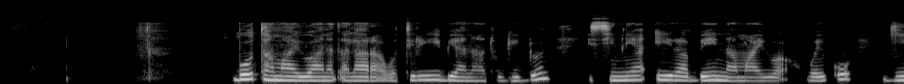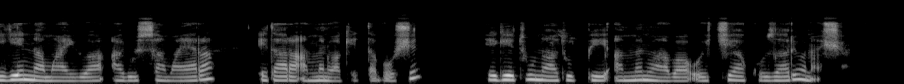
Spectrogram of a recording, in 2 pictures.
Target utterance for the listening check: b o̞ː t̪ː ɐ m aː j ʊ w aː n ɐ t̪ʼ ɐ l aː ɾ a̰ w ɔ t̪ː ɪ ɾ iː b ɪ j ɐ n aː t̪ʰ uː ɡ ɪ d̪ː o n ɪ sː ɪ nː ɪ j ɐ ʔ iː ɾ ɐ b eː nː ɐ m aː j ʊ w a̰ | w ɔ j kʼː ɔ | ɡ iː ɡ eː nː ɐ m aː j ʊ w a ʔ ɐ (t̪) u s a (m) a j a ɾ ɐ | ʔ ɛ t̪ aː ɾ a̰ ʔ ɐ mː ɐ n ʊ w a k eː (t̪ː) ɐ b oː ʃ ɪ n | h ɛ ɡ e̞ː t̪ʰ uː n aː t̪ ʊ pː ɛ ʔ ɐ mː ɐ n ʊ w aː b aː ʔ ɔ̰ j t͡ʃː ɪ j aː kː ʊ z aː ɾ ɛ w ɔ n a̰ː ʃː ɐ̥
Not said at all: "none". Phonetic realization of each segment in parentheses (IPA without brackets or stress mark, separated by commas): d̪, m, t̪ː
